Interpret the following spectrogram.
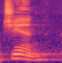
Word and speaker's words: GYN: You see, GYN is pronounced gin.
